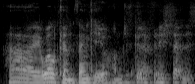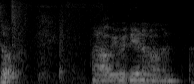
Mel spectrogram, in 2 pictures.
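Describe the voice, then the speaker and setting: A man at medium pitch talks at a fairly quick pace, with ordinary pitch variation and big swings in loudness. Audible room echo surrounds the voice. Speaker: toy reviewer live streamer. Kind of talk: live stream review. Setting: live stream.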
